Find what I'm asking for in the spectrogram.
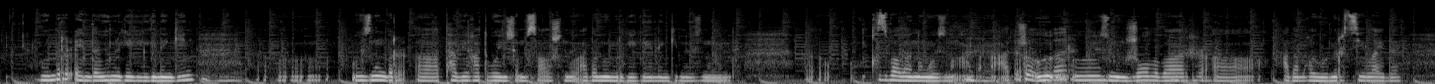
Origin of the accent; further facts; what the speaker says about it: East Kazakhstan Region, Kazakhstan; born there; now in Almaty, Kazakhstan; Енді мен Шығыс Қазақстан облысы Марқакөл ауданында дүниеге келдім. Біраз жылдар болды, міне 97 жылдан бастап осы Алматы қаласының тұрғынымыз.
